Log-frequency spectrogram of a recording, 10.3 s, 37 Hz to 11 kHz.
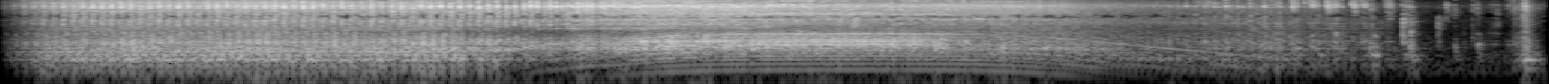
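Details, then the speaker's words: Stihl BR550 4-Mix backpack blower, never maintained and hard to start, revs up, holds briefly, then sags, sputters and dies; the bogging and stalling trace to loose valve lash. "this uh steel backpack blower here is a pig to start i might add the guy who owns it has never done any maintenance on it whatsoever and after about five minutes it completely bogs down and dies out pretty fast"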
